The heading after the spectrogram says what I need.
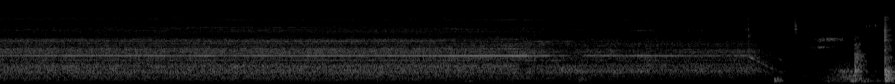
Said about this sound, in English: When you're using your heat gun, if you're new to embossing with powder, you don't want to overheat it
